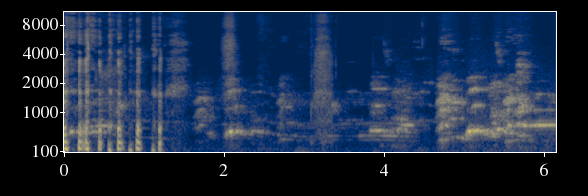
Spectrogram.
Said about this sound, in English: It's just too much. There's no reason for that. No reason for the howling. Dogs are crazy.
